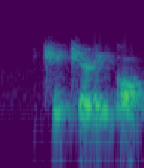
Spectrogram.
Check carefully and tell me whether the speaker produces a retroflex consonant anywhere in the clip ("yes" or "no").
yes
